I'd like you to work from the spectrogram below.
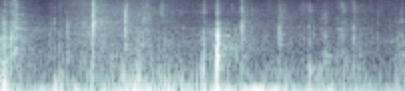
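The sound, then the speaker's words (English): Orange juice pours steadily over ice cubes in a glass, filled to just over half, a soft continuous trickle broken by a couple of sharp, bright clinks of ice against the glass. Fairly quiet throughout, with no talking. “I'm going to go for just over half a glass. You can hear there's some ice cubes in there as well.”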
